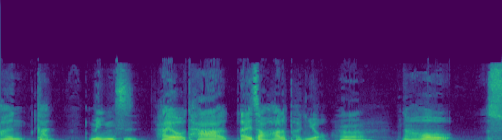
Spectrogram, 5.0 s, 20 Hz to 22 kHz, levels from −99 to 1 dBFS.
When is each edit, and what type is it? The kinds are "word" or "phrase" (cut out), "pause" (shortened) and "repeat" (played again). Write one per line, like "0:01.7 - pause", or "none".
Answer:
0:01.5 - pause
